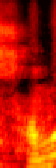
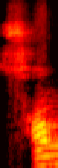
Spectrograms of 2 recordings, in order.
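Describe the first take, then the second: First: সম said as "shomo", with vowel after m; সম in two syllables, "sho-mo"; open final vowel. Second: সম said as "shom", no final vowel; সম in one closed syllable, "shom"; hasanta ending. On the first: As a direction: add an o at the end of সম. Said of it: "সম উচ্চারণ করছি না". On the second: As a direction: stop সম on the m. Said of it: "সম উচ্চারণ করছি বলে আমরা হসন্ত দিলাম". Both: Shown as a demonstration.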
